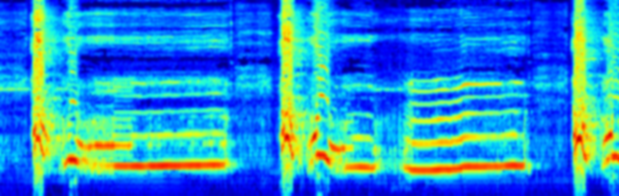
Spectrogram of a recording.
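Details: A rescued female Staffie and Boxer cross dog howls her 'woo woo': sustained even-pitched notes lasting one to two seconds, each opening with an abrupt yelp, with short pauses between them and a new howl beginning at the end.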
